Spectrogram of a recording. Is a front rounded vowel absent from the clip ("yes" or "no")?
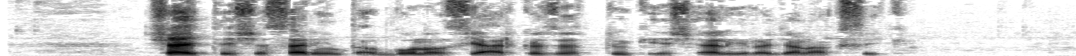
no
